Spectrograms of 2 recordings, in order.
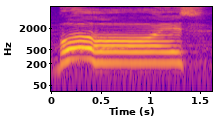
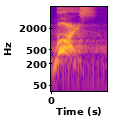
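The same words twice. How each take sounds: First: It is friendly and drawn out. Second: It is short and authoritative. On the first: It is a friendly, inviting call. "more friendly tone, an inviting. The syllables are a little longer" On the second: There is serious business to take care of. "it's a short, authoritative"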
